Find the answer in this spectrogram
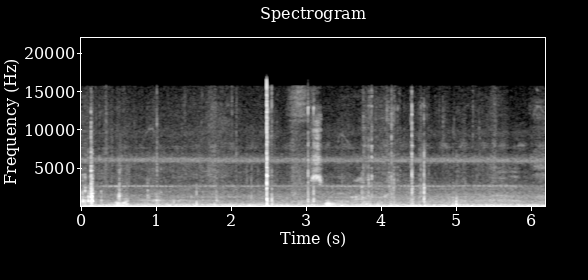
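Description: A couple of brief, low vocal sounds from a person, with a few sharp clicks and handling knocks, over a steady high-pitched background tone.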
